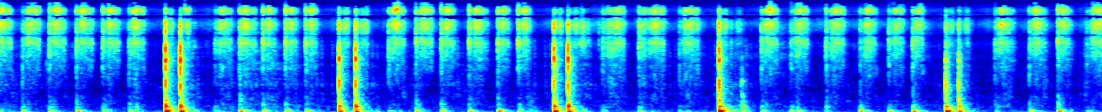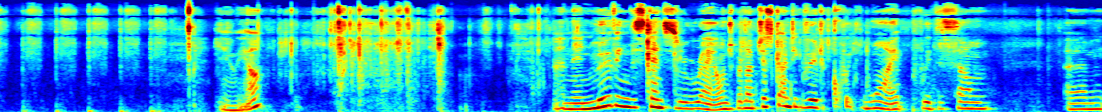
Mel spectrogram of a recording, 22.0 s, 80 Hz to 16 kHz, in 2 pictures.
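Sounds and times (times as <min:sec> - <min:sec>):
stencil brush scratching on card: 0:00.0 - 0:12.8.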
